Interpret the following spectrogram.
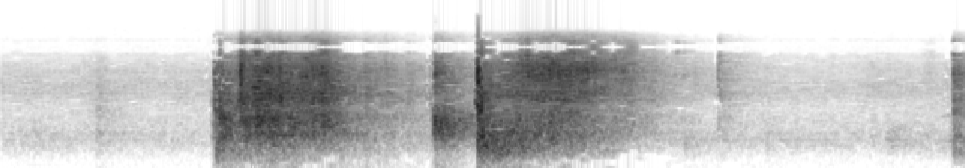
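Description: A large pane of tempered glass shattering in two crashes, the first about a second and a half in and the second about three seconds in. Each crash is followed by a shower of small fragments scattering across the floor and dying away.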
